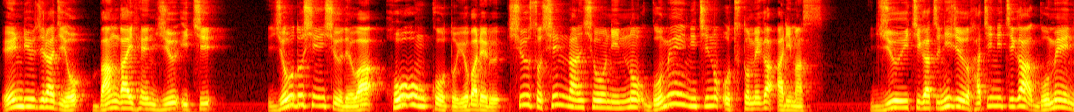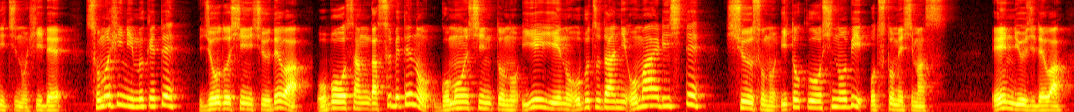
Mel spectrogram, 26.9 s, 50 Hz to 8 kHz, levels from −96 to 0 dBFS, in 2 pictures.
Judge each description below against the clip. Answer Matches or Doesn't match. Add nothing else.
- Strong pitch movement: Matches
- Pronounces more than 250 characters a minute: Doesn't match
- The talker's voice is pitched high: Doesn't match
